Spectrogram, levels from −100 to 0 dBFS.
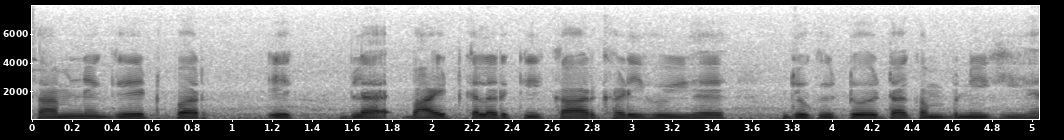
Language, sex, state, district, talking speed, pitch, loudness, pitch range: Hindi, male, Uttar Pradesh, Lalitpur, 200 wpm, 140 Hz, -16 LUFS, 130-140 Hz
